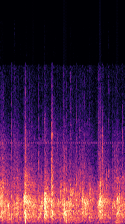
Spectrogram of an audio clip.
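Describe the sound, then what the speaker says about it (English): An audience at a law week event gives a short round of applause, the clapping moderately loud and continuous, with faint voices mixed in. "Let's give her a round of applause"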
